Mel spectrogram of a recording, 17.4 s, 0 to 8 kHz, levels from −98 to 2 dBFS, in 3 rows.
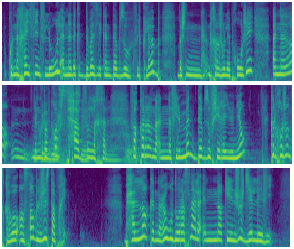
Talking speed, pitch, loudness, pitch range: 155 wpm, 270 Hz, -20 LUFS, 250-305 Hz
